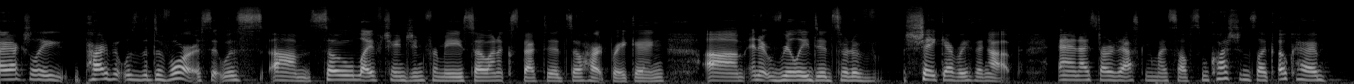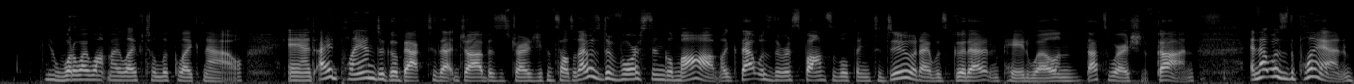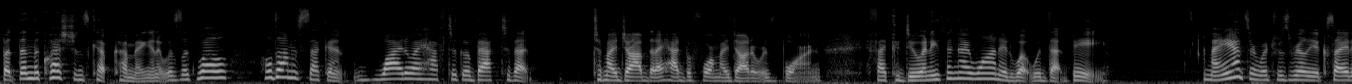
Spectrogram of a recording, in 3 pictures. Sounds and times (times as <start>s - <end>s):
Female speech, woman speaking: 0.0s - 13.3s, 14.0s - 25.5s, 26.1s - 32.4s, 33.0s - 38.2s, 39.0s - 40.6s.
